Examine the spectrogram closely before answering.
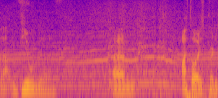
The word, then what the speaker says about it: Villeneuve: Well, I think Doom Part 1, the Denis Villeneuve, why did I say it like that? Villeneuve.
